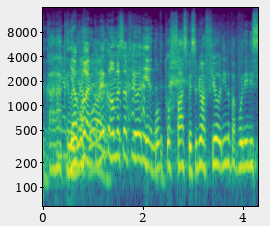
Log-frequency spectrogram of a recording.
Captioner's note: risadas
